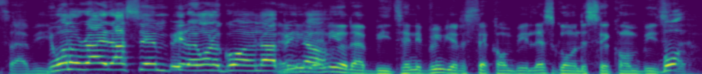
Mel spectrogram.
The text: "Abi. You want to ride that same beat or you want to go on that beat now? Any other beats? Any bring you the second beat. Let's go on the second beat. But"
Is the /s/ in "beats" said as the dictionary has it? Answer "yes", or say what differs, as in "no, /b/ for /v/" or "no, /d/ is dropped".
no, /s/ is dropped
